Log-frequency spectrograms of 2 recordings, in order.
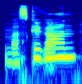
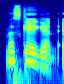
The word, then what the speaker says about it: Muskegon: Muskegon. He's just making this up. – I don't think that's how it's pronounced. – Why don't you look it up? – Muskegon. It sounds like a dinosaur. – Muskegon County Prosecutor.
